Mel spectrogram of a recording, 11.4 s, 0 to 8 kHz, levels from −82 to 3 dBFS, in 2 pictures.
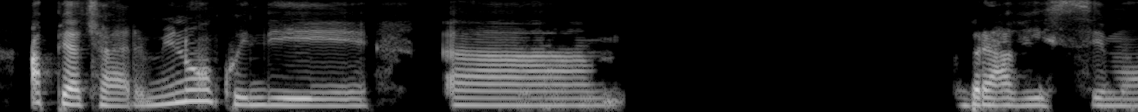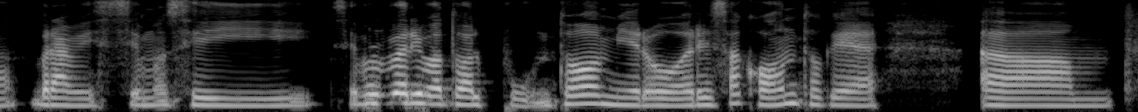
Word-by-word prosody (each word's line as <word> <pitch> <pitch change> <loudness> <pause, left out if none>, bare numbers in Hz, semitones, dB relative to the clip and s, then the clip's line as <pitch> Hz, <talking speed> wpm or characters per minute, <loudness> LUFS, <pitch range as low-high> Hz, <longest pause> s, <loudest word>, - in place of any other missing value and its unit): a - - +8
piacermi, 200 0 +1
no? 295 +2 +4
Quindi, 185 -5 -1 0.3
ehm 185 -1 -1 1.7
Bravissimo, 185 -1 0
bravissimo, 180 - -2
sei 185 - -4
sei - - -7
proprio 240 +1 +4
arrivato 220 -4 +5
al 200 -1 +1
punto. 220 +6 +1
Mi 205 -3 -2
ero 185 -1 +1
resa 195 +6 -1
conto 205 +2 -1
che, 190 -2 -2 0.5
ehm, 180 -1 +1
190 Hz, 100 wpm, -24 LUFS, 185-205 Hz, 1.7 s, a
